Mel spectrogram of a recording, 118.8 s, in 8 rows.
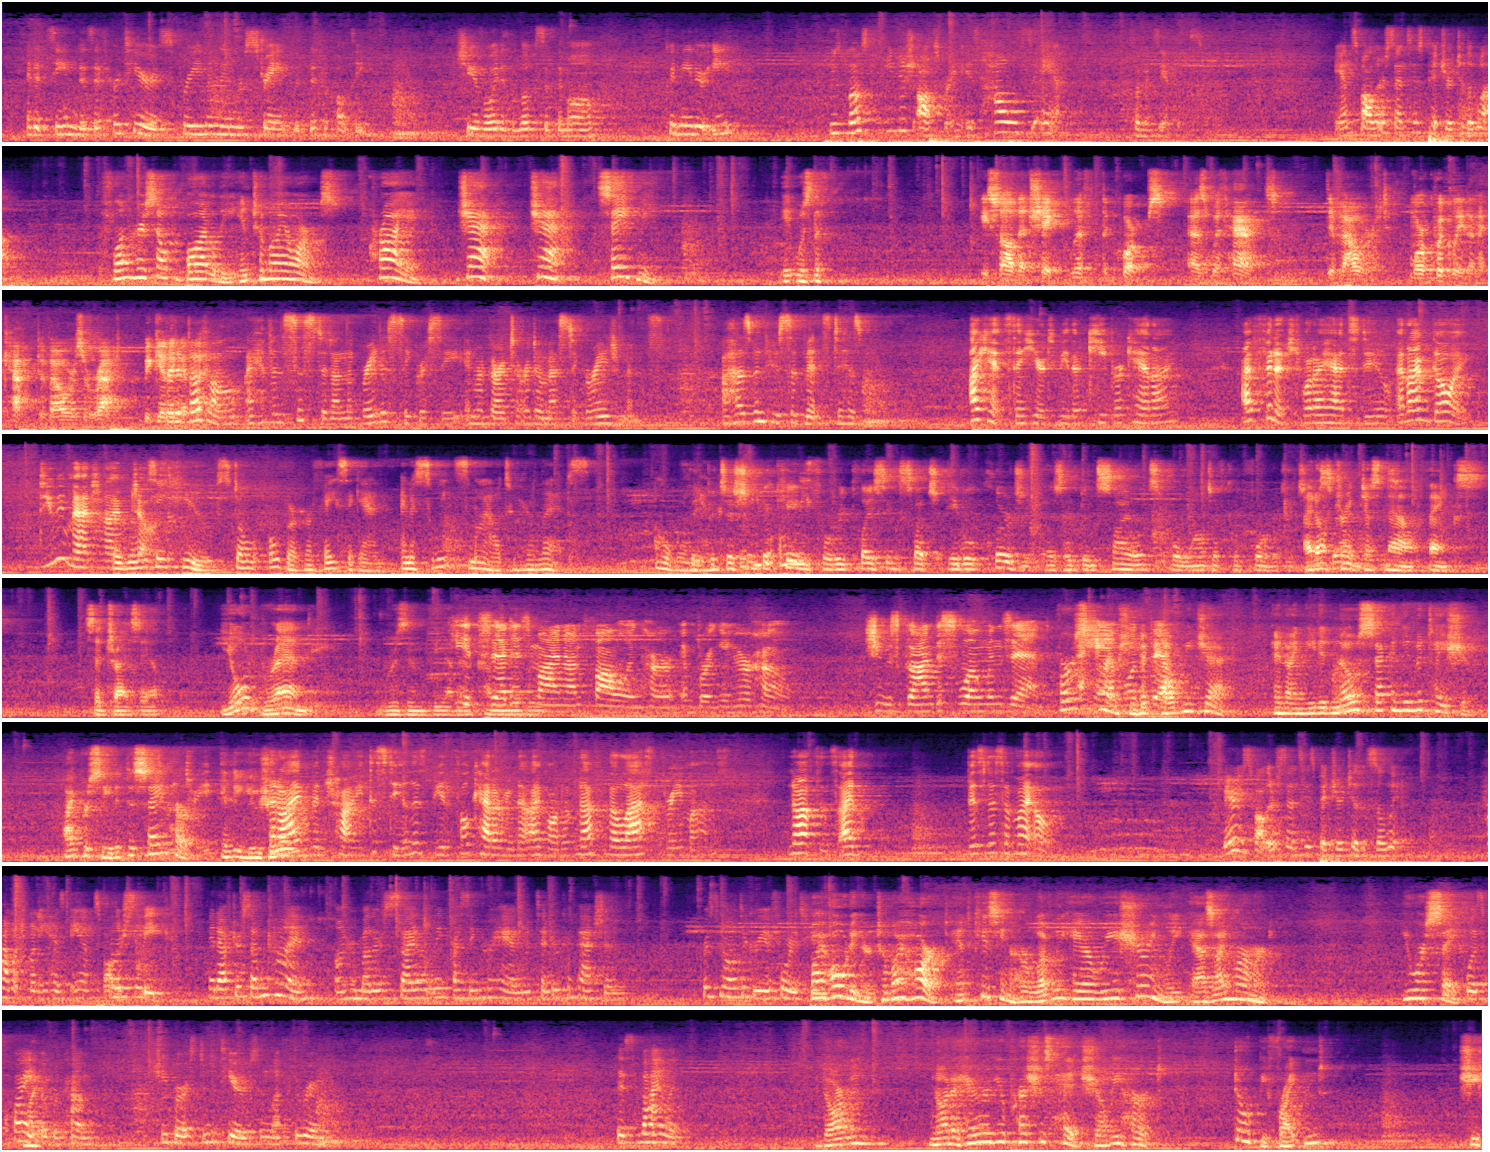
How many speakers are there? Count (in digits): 10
